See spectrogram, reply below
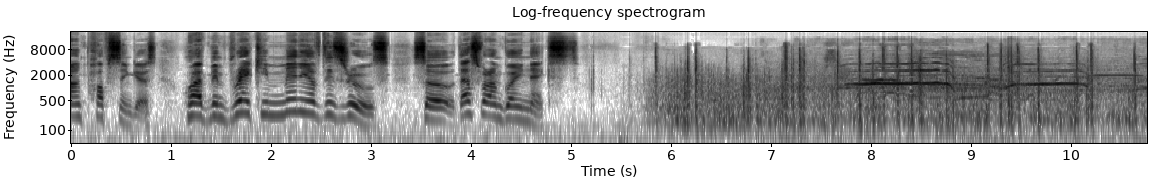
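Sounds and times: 
speech: 0.0s - 5.1s, 5.7s - 6.0s
New Year fireworks bangs and pops in Dubai: 5.1s - 10.7s
crowd roar at a huge New Year celebration in Dubai: 7.0s - 10.7s
whistling tones of fireworks: 7.8s - 10.7s.

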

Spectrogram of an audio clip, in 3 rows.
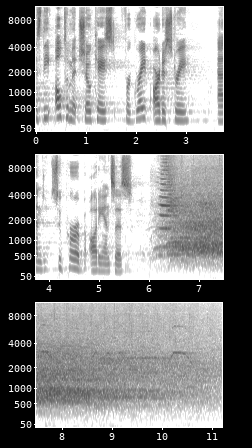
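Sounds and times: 
speech: 0.0s - 5.7s
large concert audience applause: 6.2s - 11.2s.

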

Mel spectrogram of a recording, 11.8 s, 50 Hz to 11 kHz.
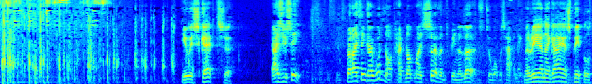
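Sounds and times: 
horse hooves galloping as riders flee: 0.0s - 4.0s
speech: 3.6s - 4.7s, 5.4s - 6.1s, 6.9s - 11.8s.

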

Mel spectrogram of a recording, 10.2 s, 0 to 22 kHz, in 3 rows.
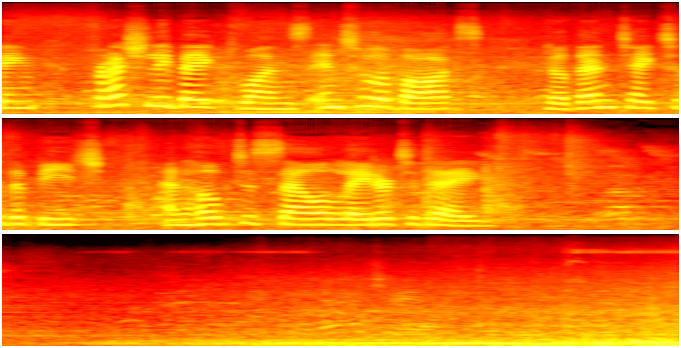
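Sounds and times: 
speech: 0.0s - 6.0s
broadband road noise: 0.0s - 10.1s
city bus engine rumbling through road traffic: 0.0s - 10.1s.

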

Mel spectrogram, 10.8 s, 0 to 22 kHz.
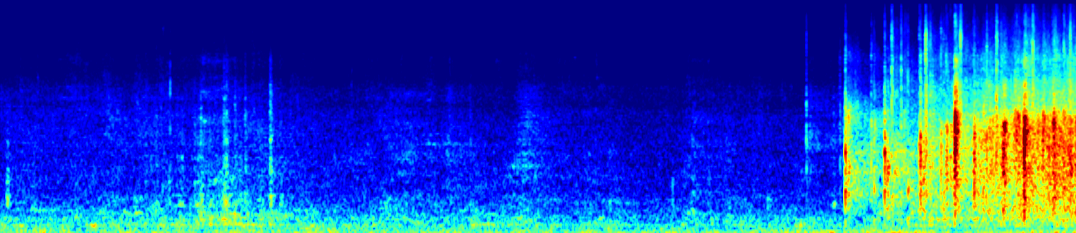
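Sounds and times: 
concert audience applause at a symphony orchestra concert: 8.4s - 10.7s.

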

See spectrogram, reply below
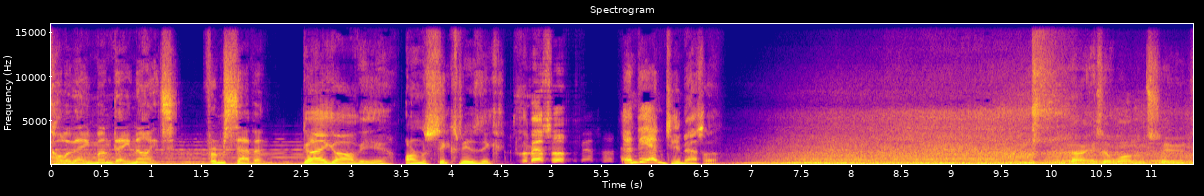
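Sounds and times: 
speech: 0.2s - 6.8s, 10.2s - 11.4s
heavy 18-wheel truck driving past: 6.7s - 11.4s.

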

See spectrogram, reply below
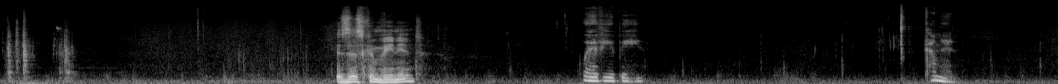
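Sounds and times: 
lift doors sliding shut: 0.0s - 4.1s
low steady lift motor hum: 0.0s - 10.5s
speech: 3.4s - 4.3s, 5.8s - 6.5s, 9.3s - 9.6s.

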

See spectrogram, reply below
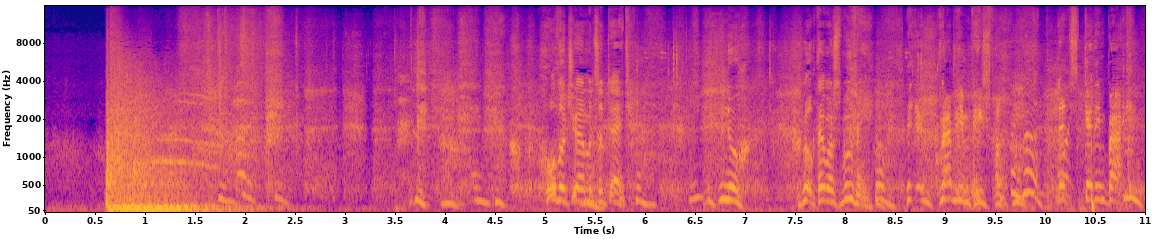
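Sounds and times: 
grenade explosion thrown at German soldiers in wartime: 0.6s - 2.4s
speech: 2.0s - 2.7s, 3.7s - 11.0s
laughter: 3.6s - 11.0s.

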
